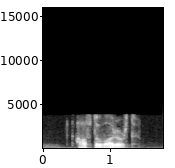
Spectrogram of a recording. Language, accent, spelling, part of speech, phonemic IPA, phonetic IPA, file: Armenian, Eastern Armenian, ավտովարորդ, noun, /ɑftovɑˈɾoɾtʰ/, [ɑftovɑɾóɾtʰ], Hy-ավտովարորդ.ogg
- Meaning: car driver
